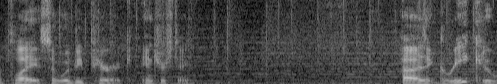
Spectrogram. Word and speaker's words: Pyrrhic: Like a F sound? Or do you pronounce the P? Pyrrhic. I've always pronounced it with the P.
